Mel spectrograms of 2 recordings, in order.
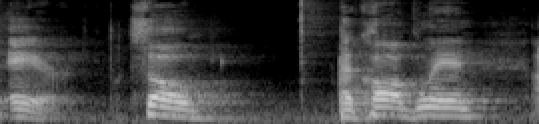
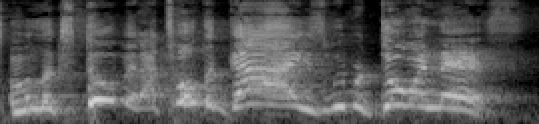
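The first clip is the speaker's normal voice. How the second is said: panicked exclamation; 12 semitones higher than usual. Retold or imitated. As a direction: climb into a high, panicked wail. Panics about losing face with guys.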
